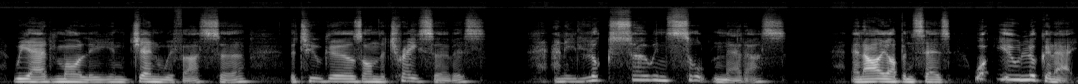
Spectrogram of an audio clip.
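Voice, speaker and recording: A man's voice: mid-range voice, pushed and bright, no echo, full character voice. A man voicing a nervous, deferential young Cockney servant who keeps calling his master sir.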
